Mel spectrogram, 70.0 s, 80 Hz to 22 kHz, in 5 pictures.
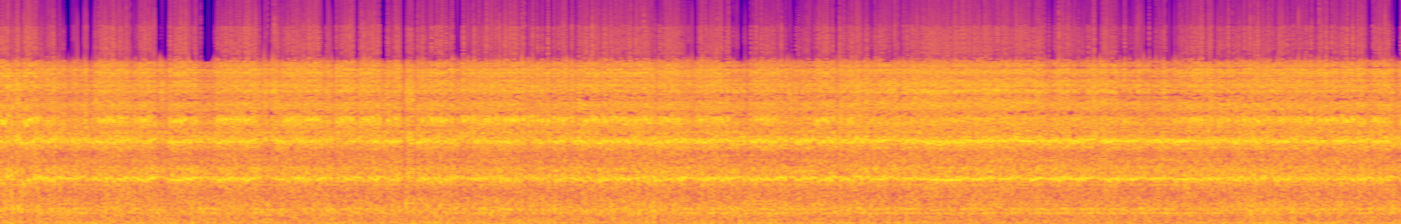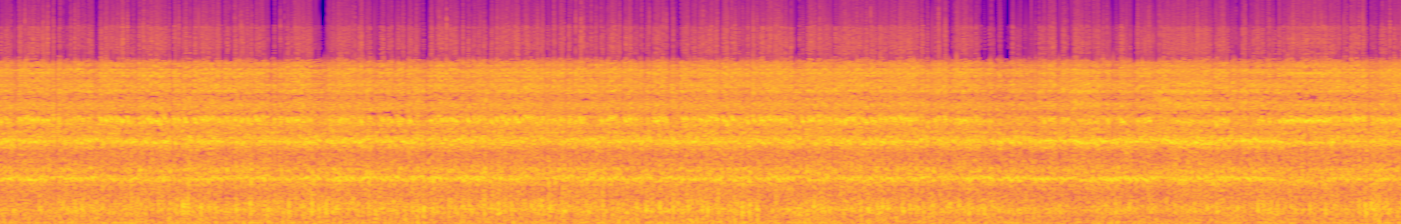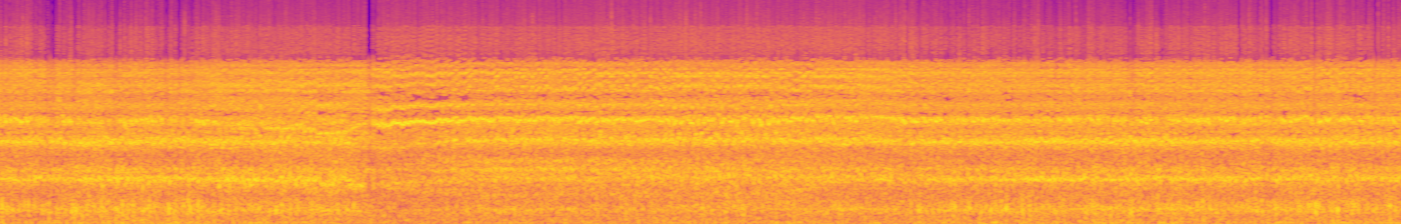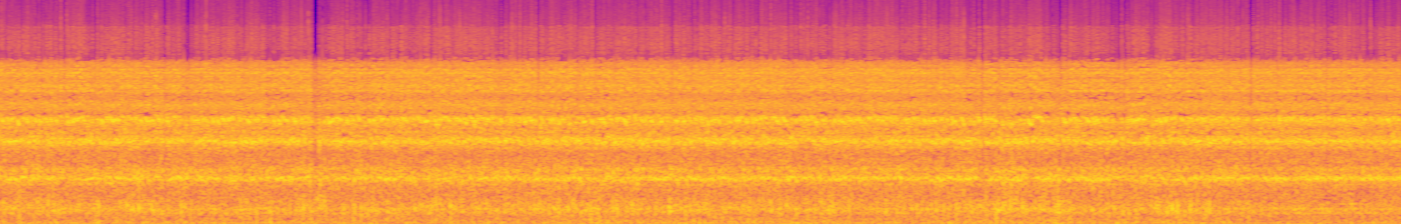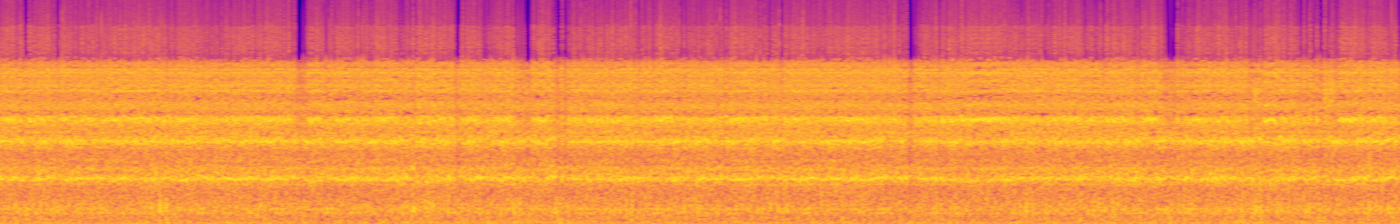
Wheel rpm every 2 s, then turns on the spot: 230, 240, 230, 230, 230, 230, 240, 230, 230, 230, 240, 230, 230, 230, 230, 210, 200, 190, 230, 230, 230, 240, 230, 230, 230, 230, 240, 240, 230, 230, 230, 230, 230, 230, 230.
none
